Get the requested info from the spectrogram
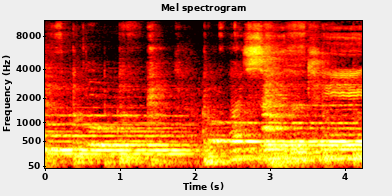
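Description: Mixed-voice a cappella ensemble singing sustained chords, moving to a new chord about two seconds in.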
